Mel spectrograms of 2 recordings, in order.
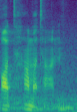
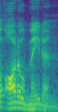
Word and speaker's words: automaton: you say that yeah nobody nobody can pronounce automaton and it drives me nuts no they go Auto maiden or Auto automaton unless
